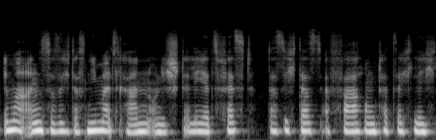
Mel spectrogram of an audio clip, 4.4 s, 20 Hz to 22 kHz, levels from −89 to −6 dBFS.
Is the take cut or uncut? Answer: cut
